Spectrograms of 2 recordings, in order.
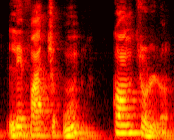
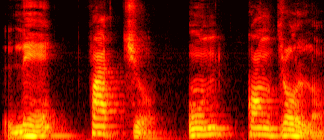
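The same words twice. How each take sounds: First: Said quickly. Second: Slow Italian, pausing between word groups; slow learner's pace. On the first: Teacher showing learners the doctor's line said quickly, run together. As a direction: run together without breaks. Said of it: "তাড়াতাড়ি যদি বলি". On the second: Teacher giving learners the doctor's line, slowly in separate pieces. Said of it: "আমরা কিন্তু যে স্লোভাবে শিখছি". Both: Shown as a demonstration.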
